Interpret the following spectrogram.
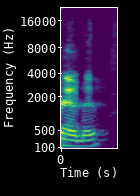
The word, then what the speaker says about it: Oulu: And I mean, what I know of particularly is the Oulu child sexual exploitation scandal. I think I'm pronouncing the name of the city correctly. I'm not. Yes. Yeah. I live in Oulu.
